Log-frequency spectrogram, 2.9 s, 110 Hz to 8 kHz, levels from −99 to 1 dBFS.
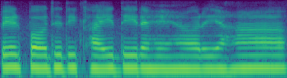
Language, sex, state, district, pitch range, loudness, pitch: Hindi, female, Bihar, Darbhanga, 185-195 Hz, -25 LUFS, 195 Hz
